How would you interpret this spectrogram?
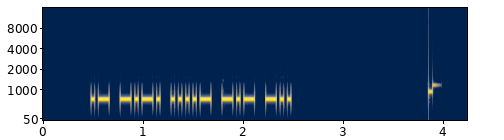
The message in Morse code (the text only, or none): AC4KD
